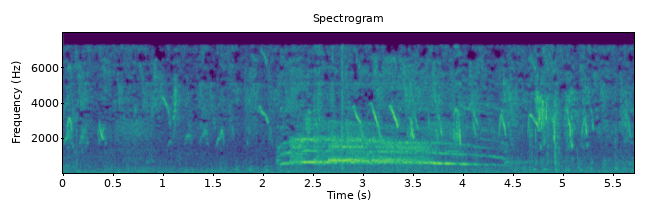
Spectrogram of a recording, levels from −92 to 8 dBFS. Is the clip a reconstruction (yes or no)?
yes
